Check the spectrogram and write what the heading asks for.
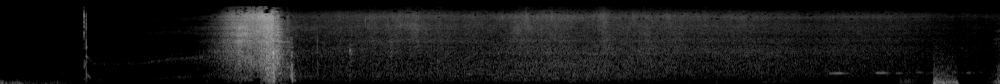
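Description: PVC-cased sugar-fuel rocket motor firing on a test stand: a sharp click, then a rushing hiss that swells to a loud blast about two and a half seconds in and cuts off abruptly as the motor blows its end cap off, which the builders put down to over-pressurizing. A quieter steady hiss follows for several seconds.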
